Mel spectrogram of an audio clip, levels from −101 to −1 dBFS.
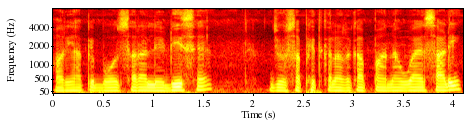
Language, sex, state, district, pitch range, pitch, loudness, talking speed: Hindi, male, Jharkhand, Ranchi, 105-115 Hz, 105 Hz, -18 LUFS, 205 wpm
